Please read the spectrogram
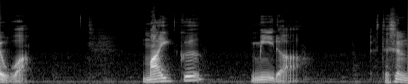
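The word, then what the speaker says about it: は: Pero diréis, esto es un ja. Muy bien, esto es un ja. Pero cuando actúa como partícula, y veremos más adelante lo que es una partícula, se lee wa.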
